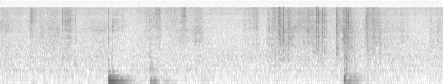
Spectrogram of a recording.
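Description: Mostly quiet room, with a man's short spoken word about a second in, a brief voiced sound just after it and another near the end. A few faint clicks from handling around the glass tank come between them.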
